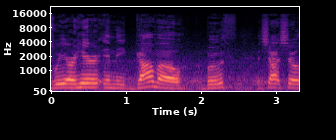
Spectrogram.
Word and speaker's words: Gamo: var Barcelona Spain and the word Gamow in Spanish means deer so that is how they pronounce it they're here in the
